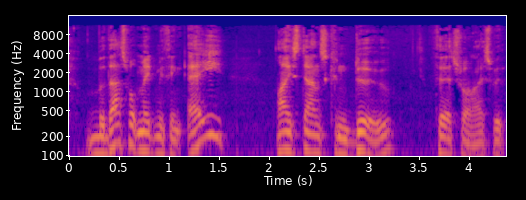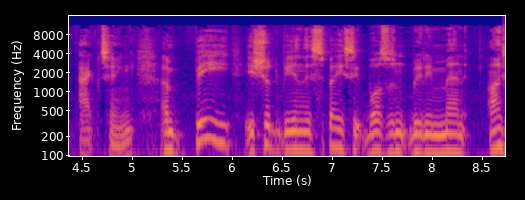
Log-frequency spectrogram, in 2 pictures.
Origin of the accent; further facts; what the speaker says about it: Salford, North West England, United Kingdom; I'm from Salford.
